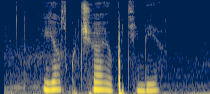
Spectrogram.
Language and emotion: Russian, sad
